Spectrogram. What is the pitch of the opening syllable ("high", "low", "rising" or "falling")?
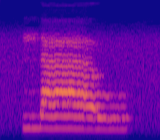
low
